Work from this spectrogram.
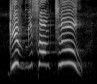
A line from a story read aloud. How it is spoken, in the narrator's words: begged the turtle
